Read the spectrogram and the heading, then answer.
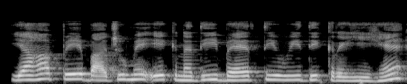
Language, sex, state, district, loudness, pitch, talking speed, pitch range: Hindi, female, Karnataka, Bangalore, -14 LUFS, 210 Hz, 160 wpm, 195-225 Hz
